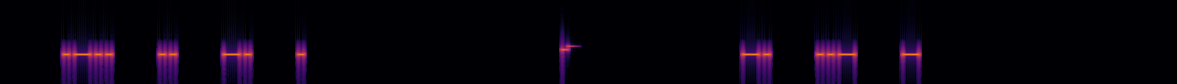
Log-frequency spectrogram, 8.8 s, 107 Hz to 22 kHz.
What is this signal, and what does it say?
Morse code, heard as a keyed tone, about 30 wpm, spaced as for 17 wpm, 700 Hz. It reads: LINE NUT
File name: Lesson 17f - Letter u - Words 30wpm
